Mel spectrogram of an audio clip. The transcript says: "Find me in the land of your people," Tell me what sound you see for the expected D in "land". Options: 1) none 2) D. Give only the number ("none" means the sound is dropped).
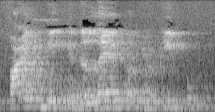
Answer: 1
